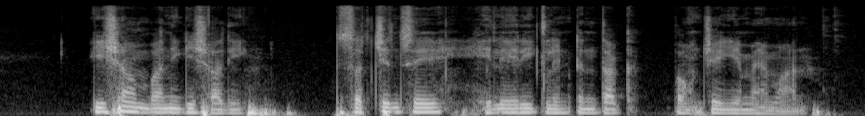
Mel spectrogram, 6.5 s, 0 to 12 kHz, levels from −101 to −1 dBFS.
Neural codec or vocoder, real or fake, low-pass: vocoder, 22.05 kHz, 80 mel bands, WaveNeXt; fake; 9.9 kHz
